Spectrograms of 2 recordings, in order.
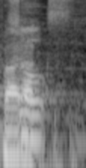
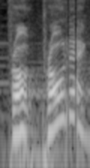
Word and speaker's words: Prodak: So it's spelled Prodak, Prodak. Okay. But everybody calls me Product. What do you prefer? Go ahead and put the mic a little closer to you, Prodak. Prodak, you know, it's just how it's spelled.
